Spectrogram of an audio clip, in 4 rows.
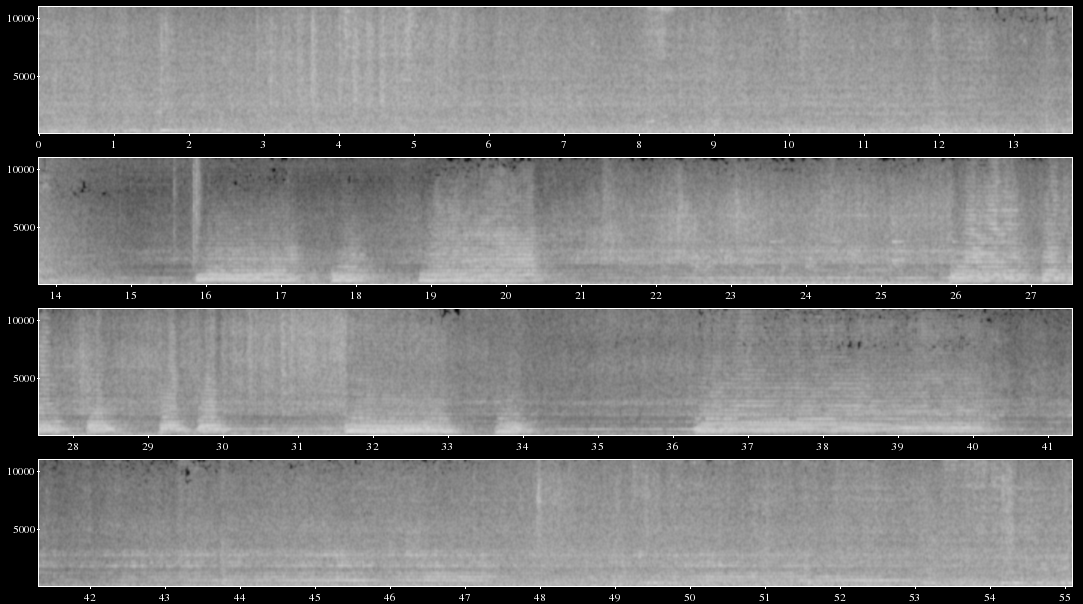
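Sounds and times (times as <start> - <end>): freight cars rumbling and clattering: 0.0 - 14.8, 47.4 - 55.0
diesel locomotives running: 0.0 - 55.0
locomotive horn blasts: 15.8 - 20.8, 25.4 - 34.9, 35.9 - 40.7, 43.3 - 47.5, 49.9 - 52.9.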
